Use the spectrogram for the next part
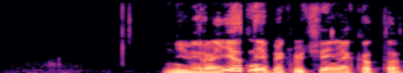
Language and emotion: Russian, neutral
